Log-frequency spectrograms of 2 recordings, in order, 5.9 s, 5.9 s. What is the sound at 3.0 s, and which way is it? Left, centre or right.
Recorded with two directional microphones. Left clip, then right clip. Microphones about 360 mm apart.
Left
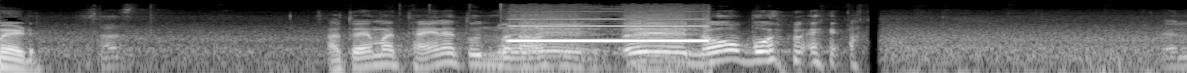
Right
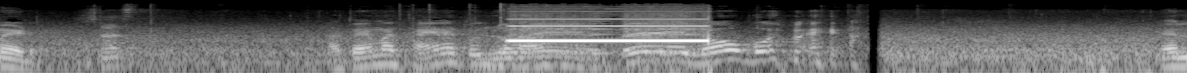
Beep, left.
